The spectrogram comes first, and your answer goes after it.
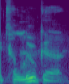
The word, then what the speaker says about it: Toluca: You ever hear the story about why he's from Tacula, Mexico? No, huh? It's not a real city. It's actually Toluca, but every time he told Howard Finkel, he mispronounced it.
